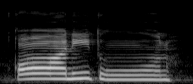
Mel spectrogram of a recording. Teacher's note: قاف حروف مستعلیہ میں سے ہے، اس کو پورا آواز سے پڑھیں گے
